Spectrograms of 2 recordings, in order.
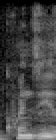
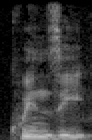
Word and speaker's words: Quincy: that the proper pronunciation of Quincy is Quincy and not Quincy, even though it is spelt Quincy.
